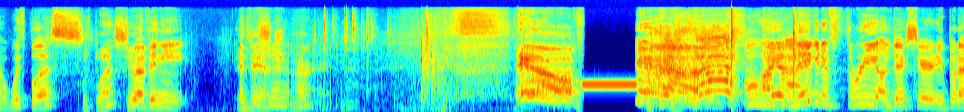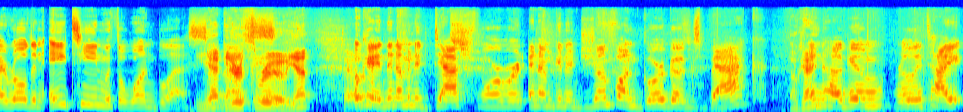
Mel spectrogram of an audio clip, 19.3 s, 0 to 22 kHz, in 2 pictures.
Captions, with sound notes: - With Bless? - With Bless. - Do I have any addition? - Advantage, nope. - All right. (die clatters) Yeah (beep) yeah! I have negative three on dexterity, but I rolled an 18 with a one bless. - Yep, you're through. - Then I'm gonna dash forward and I'm gonna jump on Gorgug's back and hug him really tight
